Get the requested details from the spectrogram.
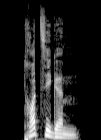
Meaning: strong dative masculine/neuter singular of trotzig
- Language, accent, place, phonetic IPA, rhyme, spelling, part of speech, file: German, Germany, Berlin, [ˈtʁɔt͡sɪɡəm], -ɔt͡sɪɡəm, trotzigem, adjective, De-trotzigem.ogg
